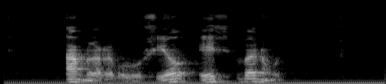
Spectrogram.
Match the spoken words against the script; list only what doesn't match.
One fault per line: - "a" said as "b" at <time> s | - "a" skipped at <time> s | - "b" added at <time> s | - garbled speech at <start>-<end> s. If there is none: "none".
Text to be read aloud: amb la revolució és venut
none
